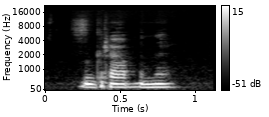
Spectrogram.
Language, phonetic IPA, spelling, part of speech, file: Polish, [ˈzɡrabnɨ], zgrabny, adjective, LL-Q809 (pol)-zgrabny.wav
